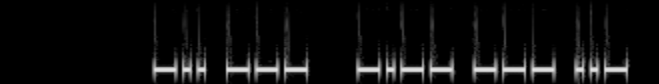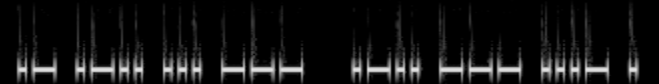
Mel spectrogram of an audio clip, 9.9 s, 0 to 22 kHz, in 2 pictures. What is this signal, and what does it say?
Morse code, heard as a keyed tone, about 22 wpm, 700 Hz. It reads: DO YOU ALSO LOVE
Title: Sentences from Top 1000 Words - Review Part 1 - 22wpm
